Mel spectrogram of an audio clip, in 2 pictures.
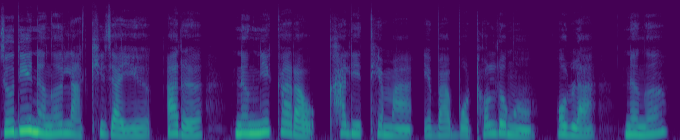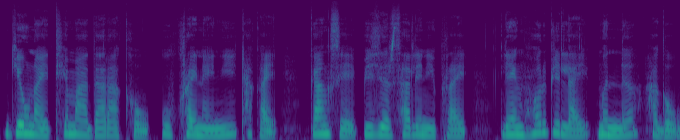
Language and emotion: Bodo, neutral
